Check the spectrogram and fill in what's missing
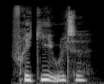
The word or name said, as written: frigivelse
